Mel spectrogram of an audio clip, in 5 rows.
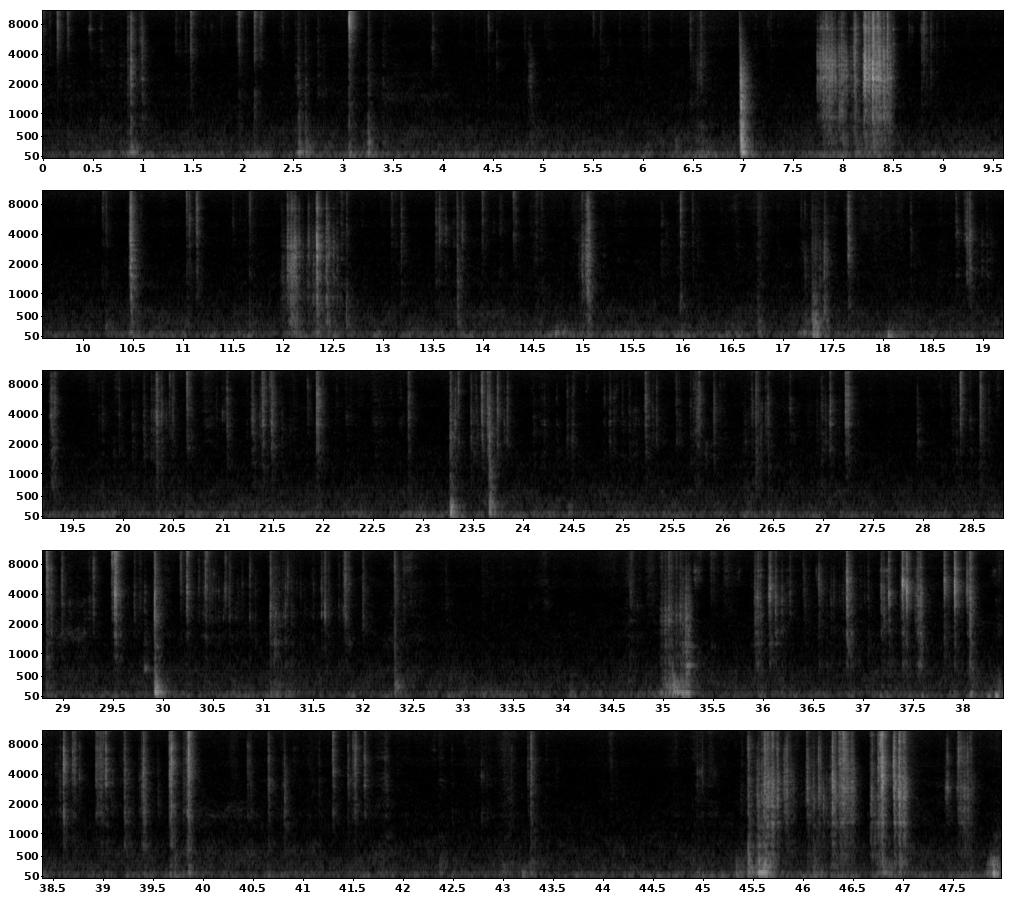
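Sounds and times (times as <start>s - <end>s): plastic bricks clicking: 45.4s - 47.8s.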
